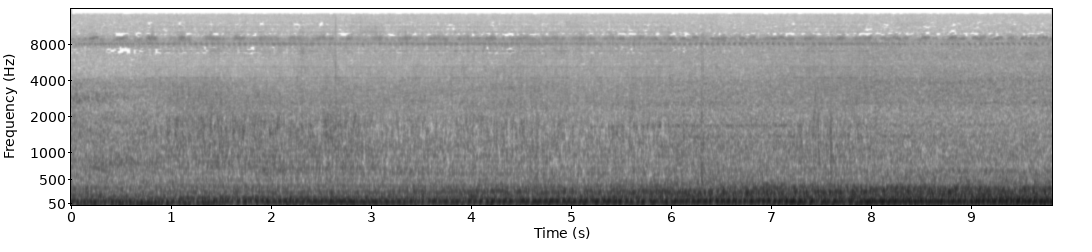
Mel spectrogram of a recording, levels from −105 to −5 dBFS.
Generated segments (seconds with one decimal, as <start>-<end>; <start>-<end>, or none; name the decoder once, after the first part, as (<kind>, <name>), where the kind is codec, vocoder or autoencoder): 0.8-6.0 (vocoder, BigVGAN v2); 7.2-8.0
